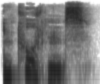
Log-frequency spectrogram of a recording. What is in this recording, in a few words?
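"importance", British English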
